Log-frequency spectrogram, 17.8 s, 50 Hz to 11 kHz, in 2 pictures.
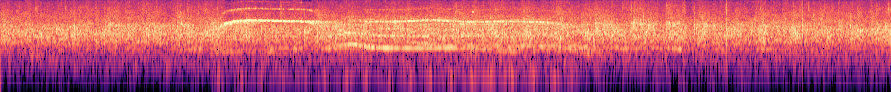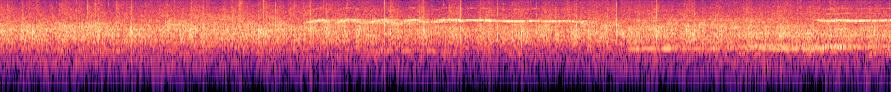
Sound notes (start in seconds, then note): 0.0 applause; 11.8 applause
